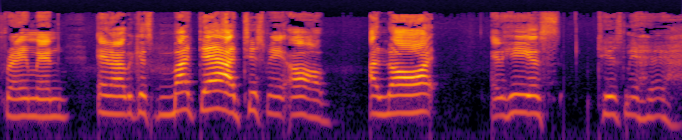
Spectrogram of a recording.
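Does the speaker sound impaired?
Yes: Down syndrome; from birth, delivering doctor concerned at once, diagnosis confirmed about 2 weeks after birth.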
